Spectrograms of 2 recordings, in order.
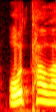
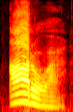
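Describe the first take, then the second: First: The middle consonant is a clear t sound. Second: The middle consonant is a soft r-like flap. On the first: The speaker calls it wrong. "발음은 오타와 하지 마시고" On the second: The speaker calls it right. "아로와 이렇게 발음하라고"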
